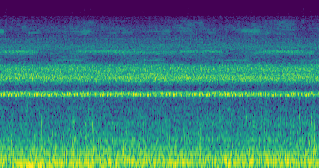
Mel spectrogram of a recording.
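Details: Night-time insect chorus by a small fire, a continuous high trill that never pauses, layered with thinner upper tones, faint soft ticks, and a low steady drone in the background.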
